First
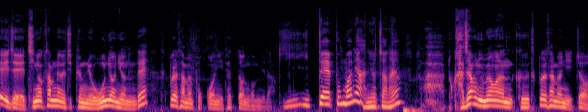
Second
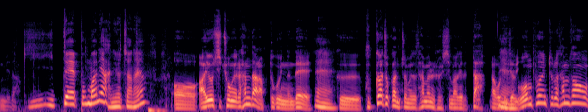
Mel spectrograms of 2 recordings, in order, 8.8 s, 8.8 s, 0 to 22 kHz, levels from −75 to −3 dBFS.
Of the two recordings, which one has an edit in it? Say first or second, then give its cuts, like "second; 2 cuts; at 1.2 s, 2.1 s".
second; 2 cuts; at 2.5 s, 7.8 s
